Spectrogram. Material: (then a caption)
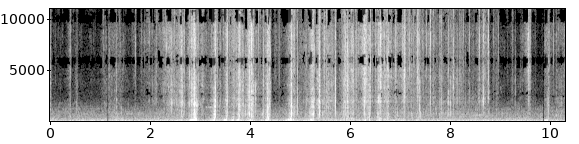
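Plastic tape. A metal scalpel tip scrapes and cuts through the layers of a large, solid ball of multicolor plastic tape. The result is irregular crackling, tearing bursts over a steady low hum, with the sharpest snaps near the three- and five-second marks.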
